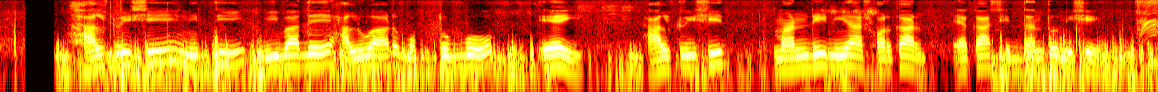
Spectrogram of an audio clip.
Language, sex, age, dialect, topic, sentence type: Bengali, male, <18, Rajbangshi, agriculture, statement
